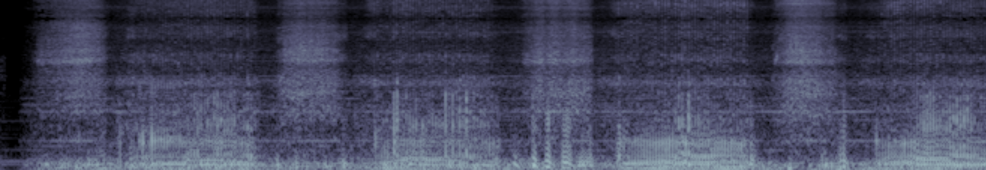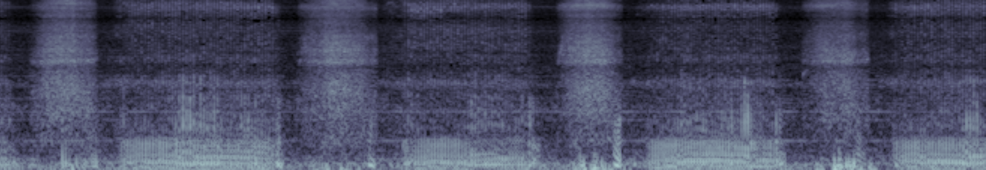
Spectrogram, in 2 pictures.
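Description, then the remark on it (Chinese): A dog breathes with a harsh, snoring-like rasp while awake, an abnormal breathing sound likened to snoring while awake; about ten loud, noisy breaths repeating in a steady rhythm with no voices over them. “那在第二集呢，就是运动后你会发现 或是甚至运动前，这个狗狗就会有一些不正常的呼吸音，那也就是大家常听到的，比较像有点我们可以说是醒着打呼。”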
